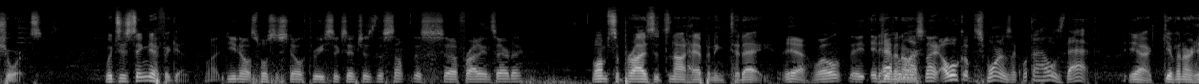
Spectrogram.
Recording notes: live at Monk's in Sun Prairie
